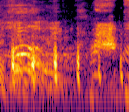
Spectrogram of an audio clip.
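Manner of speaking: very high, loud, slow holy crap with a laugh; hammed-up exasperated wail; laughing mock exasperation. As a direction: ham up her climbing complaint while laughing. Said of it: "she'd say".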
